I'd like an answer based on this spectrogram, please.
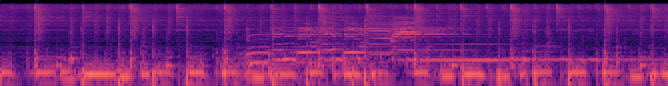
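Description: Instrumental funk played live by a drum kit, electric bass and electric guitar. The bass repeats a short riff under a steady drum beat. About two seconds in, the electric guitar climbs in steps and then holds one long note.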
